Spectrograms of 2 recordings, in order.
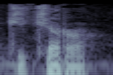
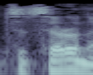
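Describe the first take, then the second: First: The name begins with a k sound. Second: The name begins with a ts sound. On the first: This is how the ancient Romans said the name. The speaker calls it right. "а Кикеро" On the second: This is the modern way of saying the name. The speaker calls it wrong. "Они говорили не Цицерон"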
